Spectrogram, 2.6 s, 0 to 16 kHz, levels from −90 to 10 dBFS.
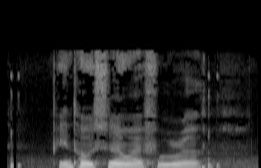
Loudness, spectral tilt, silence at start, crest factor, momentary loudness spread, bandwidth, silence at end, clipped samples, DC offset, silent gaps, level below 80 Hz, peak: -24 LUFS; -4.5 dB/octave; 0.6 s; 18 dB; 19 LU; 11.5 kHz; 0.4 s; under 0.1%; under 0.1%; none; -72 dBFS; -8 dBFS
